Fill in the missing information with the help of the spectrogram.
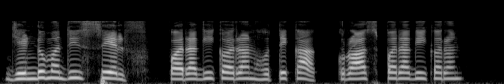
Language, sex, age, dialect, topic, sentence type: Marathi, female, 18-24, Varhadi, agriculture, question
